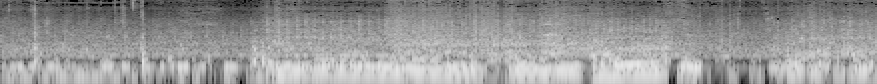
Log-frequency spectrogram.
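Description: A car engine turns over and catches, then settles into a steady running hum with slight fluctuations in revs. No one speaks.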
